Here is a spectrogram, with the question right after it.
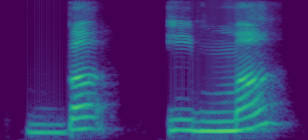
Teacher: ba y ma tienen un punto de articulación vila vial porque los dos labios se tocan el labio inferior sube para tocar al labio superior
